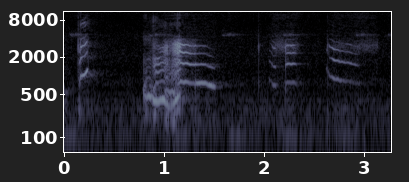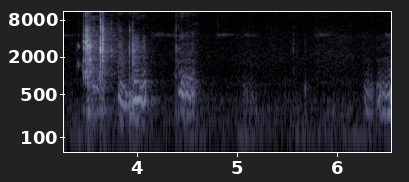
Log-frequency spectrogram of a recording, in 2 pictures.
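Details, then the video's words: Fennec fox uttering a lively mix of quick falling chirps, whiny yelps and scratchy squeaks in irregular bursts, some sliding downward in pitch, in a quiet indoor-sounding setting. "FENNEC FOX SOUND EFFECT 사막여우 울음소리"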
